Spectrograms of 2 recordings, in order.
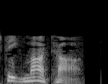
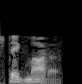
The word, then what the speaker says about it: stigmata: The Greek word is pronounced stigmata. The English word is pronounced stigmata.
